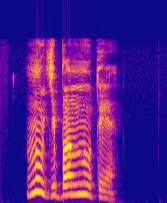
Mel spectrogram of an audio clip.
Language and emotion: Russian, angry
